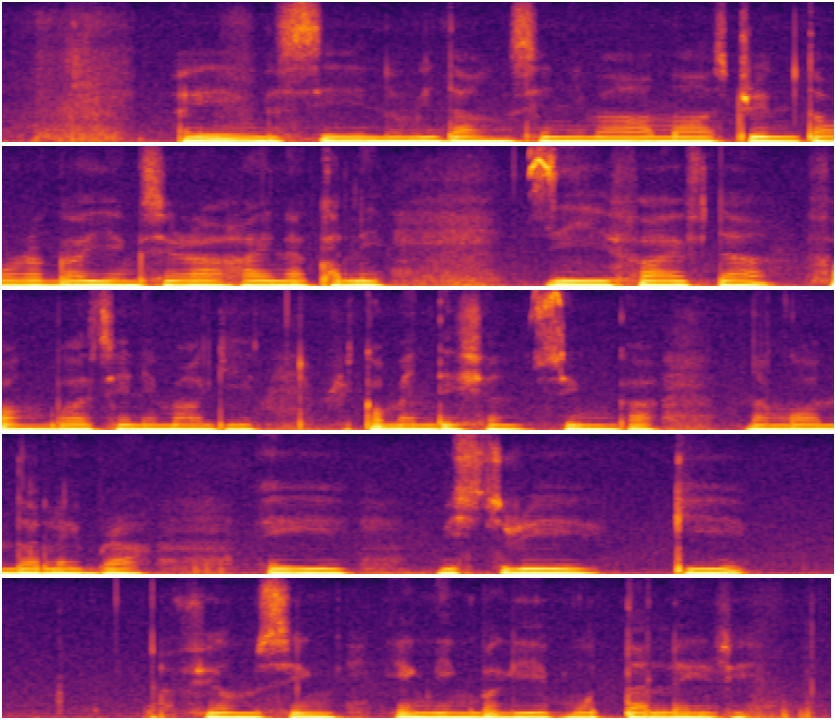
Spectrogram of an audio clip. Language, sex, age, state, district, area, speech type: Manipuri, female, 30-45, Manipur, Kangpokpi, urban, read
